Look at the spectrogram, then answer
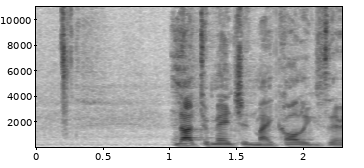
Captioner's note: smacks lips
